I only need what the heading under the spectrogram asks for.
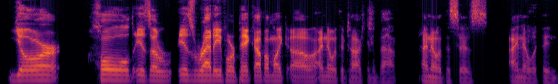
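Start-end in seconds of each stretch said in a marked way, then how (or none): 0.2-3.3 flat, very slow automated robocall-style robot voice. Retelling a phone call the speaker got, in a robot voice. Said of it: "his robot voice goes".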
